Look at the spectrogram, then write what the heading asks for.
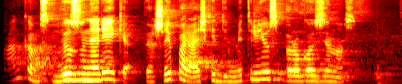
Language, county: Lithuanian, Kaunas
